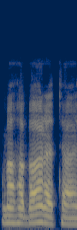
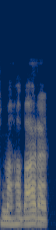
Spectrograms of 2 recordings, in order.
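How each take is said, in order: First: The word ends with a final vowel sound. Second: The word ends without a final vowel sound. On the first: The speaker calls it wrong. "it's not Mahabharata" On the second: The speaker calls it right. "it's Mahabharat"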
